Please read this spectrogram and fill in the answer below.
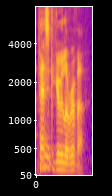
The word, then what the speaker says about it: Pascagoula: This sighting was only the beginning of what was to occur the following night on the nearby Pascagoula River. Did I change that pronunciation again? – No, you're right. Pascagoula River.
